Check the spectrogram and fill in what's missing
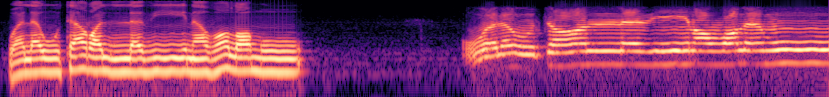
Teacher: ما زال الظاء مفخمة لكن اللام ما غلظتها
